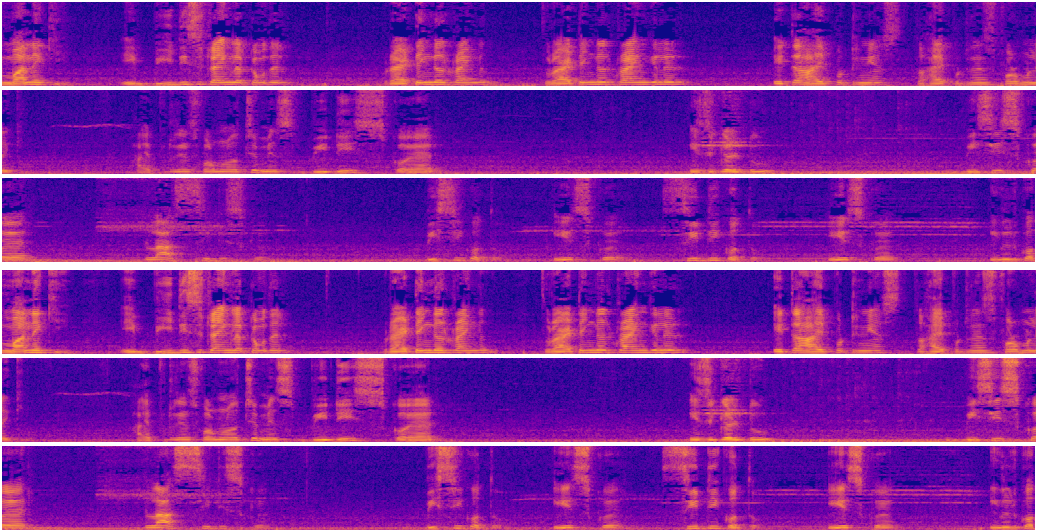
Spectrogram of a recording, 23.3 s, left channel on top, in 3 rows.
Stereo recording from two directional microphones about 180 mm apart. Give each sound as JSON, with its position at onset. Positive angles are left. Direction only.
{"t": 0.0, "sound": "speech", "side_deg": -50}
{"t": 12.9, "sound": "speech", "side_deg": -50}
{"t": 15.0, "sound": "speech", "side_deg": -50}
{"t": 18.7, "sound": "speech", "side_deg": -50}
